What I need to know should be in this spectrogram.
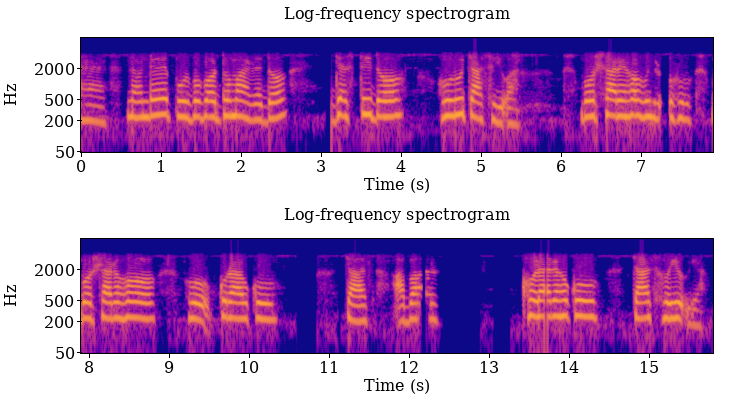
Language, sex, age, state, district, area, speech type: Santali, female, 18-30, West Bengal, Purba Bardhaman, rural, conversation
